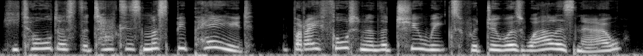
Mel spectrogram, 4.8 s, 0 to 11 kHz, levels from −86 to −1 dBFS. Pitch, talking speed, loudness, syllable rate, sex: 275 Hz, 250 wpm, -19 LUFS, 5.3 syllables/s, female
